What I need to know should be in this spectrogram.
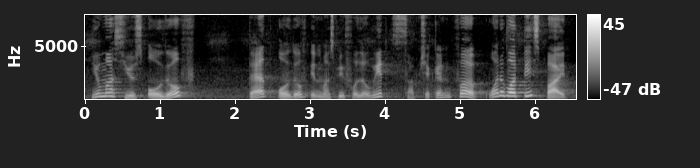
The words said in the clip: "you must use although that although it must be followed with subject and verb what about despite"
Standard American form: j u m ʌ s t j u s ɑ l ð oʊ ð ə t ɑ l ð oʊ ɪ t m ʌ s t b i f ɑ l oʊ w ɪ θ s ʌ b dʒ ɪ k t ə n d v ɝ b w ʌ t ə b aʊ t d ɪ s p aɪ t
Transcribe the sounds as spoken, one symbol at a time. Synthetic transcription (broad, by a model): j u m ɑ s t j u s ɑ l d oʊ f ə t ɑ l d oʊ ɪ t m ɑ s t b i f ɑ l oʊ w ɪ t s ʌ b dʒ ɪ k ə n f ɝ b w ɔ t ə b aʊ t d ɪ s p aɪ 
